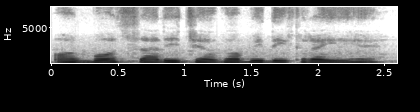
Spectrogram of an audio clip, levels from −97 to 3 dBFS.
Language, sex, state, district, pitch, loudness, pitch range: Hindi, female, Gujarat, Gandhinagar, 200 Hz, -14 LUFS, 190-205 Hz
